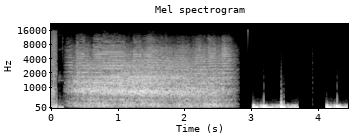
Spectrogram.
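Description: A steady rushing noise that fades out just before three seconds in. After a short gap, a loud, low double thud comes, a lub-dub like a heartbeat: the opening beat of the closing logo animation's sound effect.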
